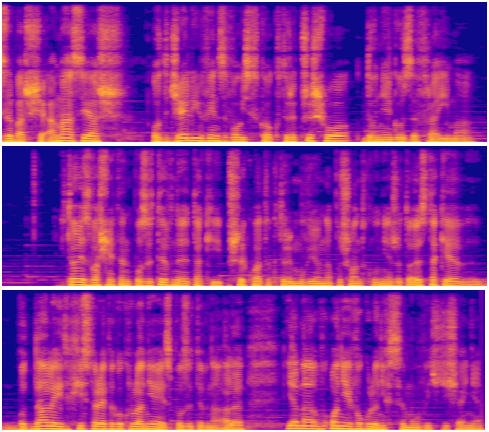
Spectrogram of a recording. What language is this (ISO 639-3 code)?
pol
